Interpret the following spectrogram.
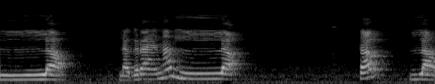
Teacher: जो अपनी जीभ का पॉइंट है पॉइंट उसे पीछे वाले तालू से लगाना पड़ेगा। ल तब ल साउंड निकलेगा।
